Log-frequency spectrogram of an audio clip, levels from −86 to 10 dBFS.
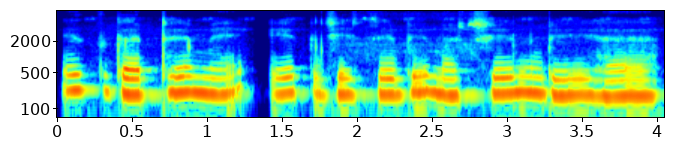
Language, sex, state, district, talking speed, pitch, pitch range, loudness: Hindi, female, Jharkhand, Palamu, 120 wpm, 195 Hz, 185-205 Hz, -17 LUFS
